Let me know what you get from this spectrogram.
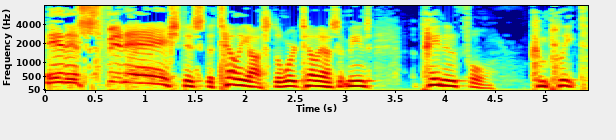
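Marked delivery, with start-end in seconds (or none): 0.0-1.4 put-on loud cry in a very high voice. Retelling the crucifixion, quoting the cry from the cross: a loud cry. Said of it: "cried out with a loud voice".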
